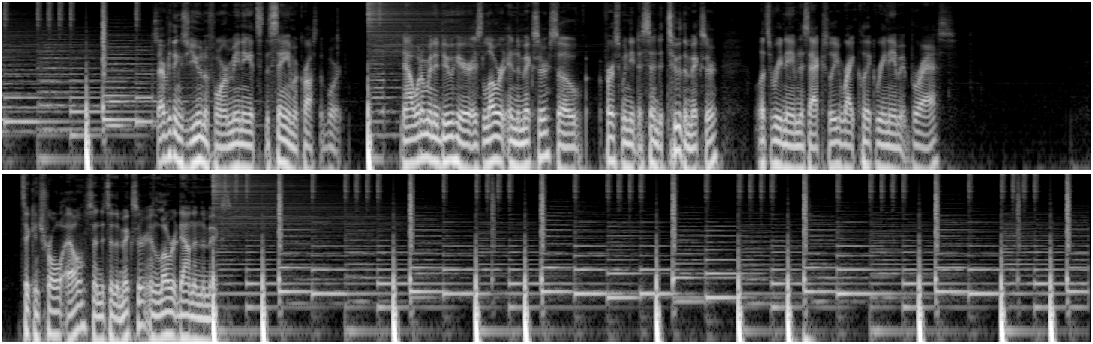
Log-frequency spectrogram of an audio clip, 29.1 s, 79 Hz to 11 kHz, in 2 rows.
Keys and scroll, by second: 4.6 ctrl+s, 15.8 ctrl+l, 26.6 ctrl+s.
